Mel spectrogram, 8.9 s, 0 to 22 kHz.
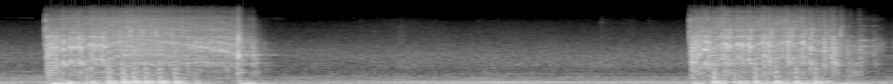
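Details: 1973 Honda CB350, sat outside 18 years, first bench start on electric starter with fuel on, choke on, valves and timing adjusted: two bursts of steady starter whirr, engine turning over evenly but never catching; starter clutch may need taking apart.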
